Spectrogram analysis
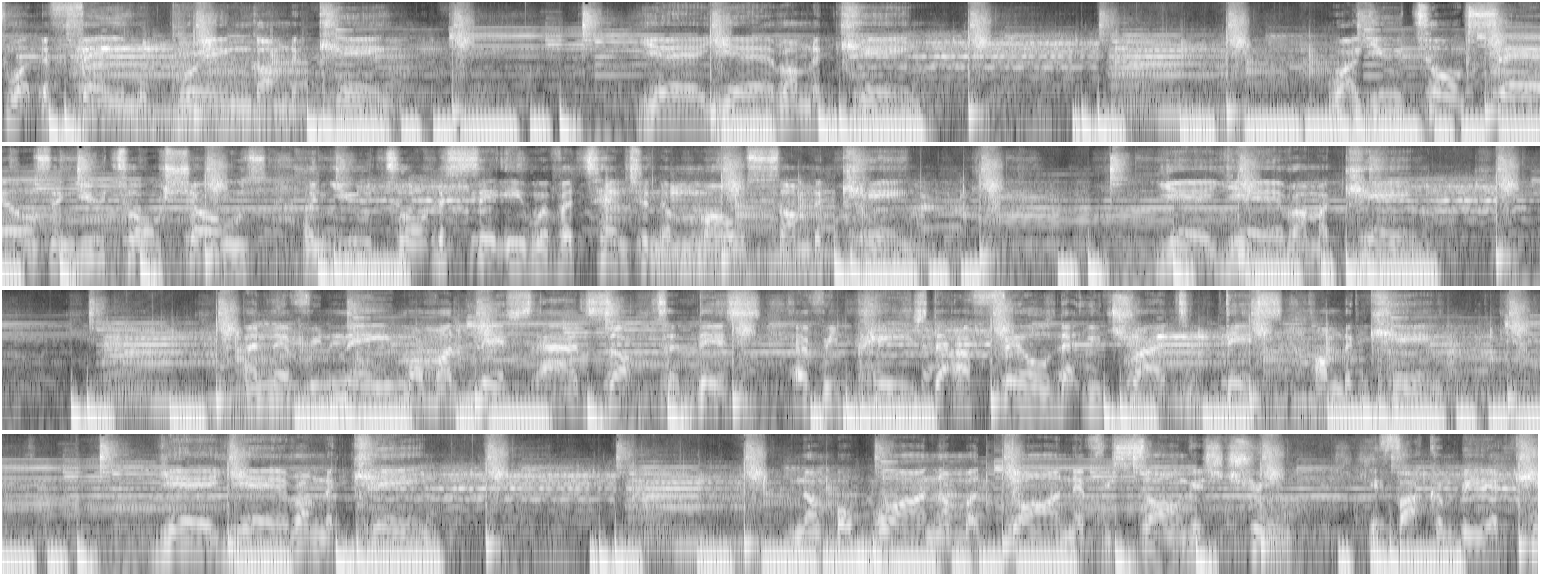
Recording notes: Recorded at Albert's Shed in Southwater, Telford.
